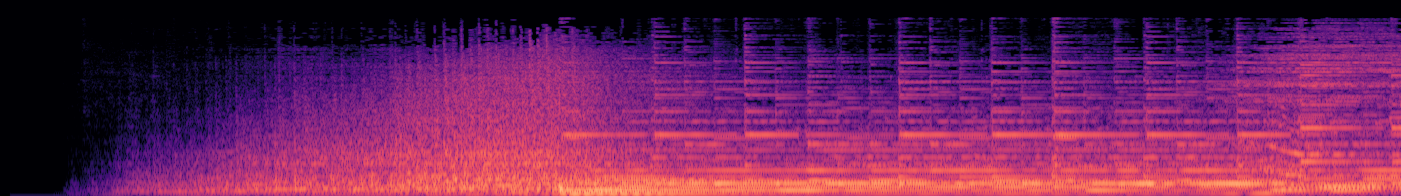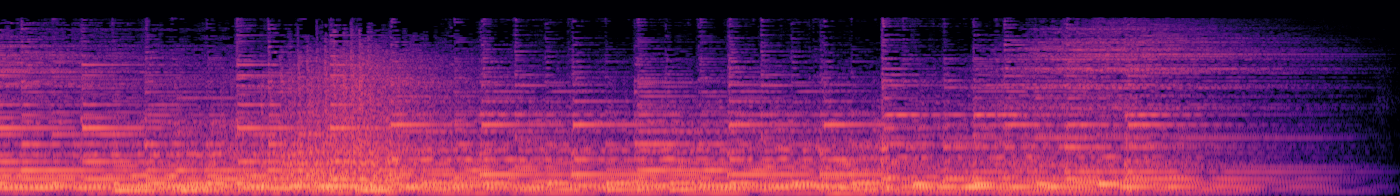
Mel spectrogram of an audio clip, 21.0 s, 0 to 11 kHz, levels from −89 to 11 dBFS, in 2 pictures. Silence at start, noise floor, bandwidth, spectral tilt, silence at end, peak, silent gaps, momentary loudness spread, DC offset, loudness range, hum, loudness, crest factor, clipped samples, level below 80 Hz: 1.05 s; -71 dBFS; 8.2 kHz; -8.5 dB/octave; 0.7 s; 0 dBFS; none; 10 LU; under 0.1%; 5 LU; none; -15 LUFS; 14 dB; under 0.1%; -28 dBFS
